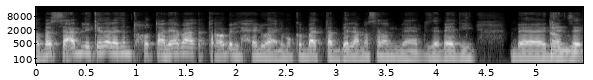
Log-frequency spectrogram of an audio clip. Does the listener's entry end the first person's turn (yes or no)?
yes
